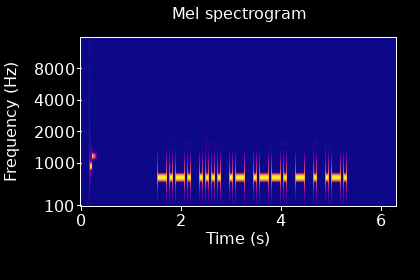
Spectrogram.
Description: Morse code, heard as a keyed tone, about 20 wpm, 700 Hz. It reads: CHAPTER
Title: Seven Letter Words - 20wpm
